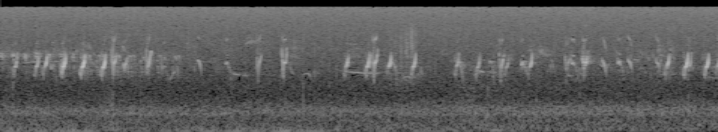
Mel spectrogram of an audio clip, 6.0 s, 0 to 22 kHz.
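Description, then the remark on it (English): A flock of type 4 red crossbills gives repeated short, high chip calls in scattered bursts throughout, fairly faint over a steady low rumble of background noise. “I hear some type 4s now.”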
